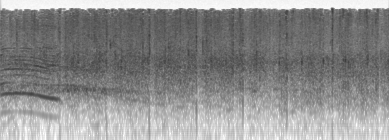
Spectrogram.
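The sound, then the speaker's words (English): Steady, dense applause from a live audience fills the whole stretch, loud and continuous, with a brief voice-like tone at the very start before the clapping takes over. “Listen, I don't know what you're clapping off him for.”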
